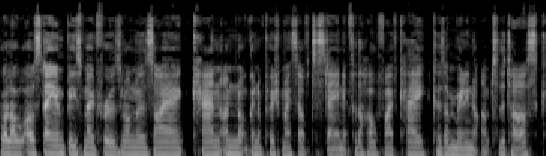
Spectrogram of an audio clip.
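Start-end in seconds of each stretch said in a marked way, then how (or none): none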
